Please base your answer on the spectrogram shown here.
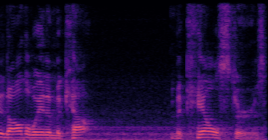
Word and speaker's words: McAlester: We've made it all the way to McAlester is how that's pronounced.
